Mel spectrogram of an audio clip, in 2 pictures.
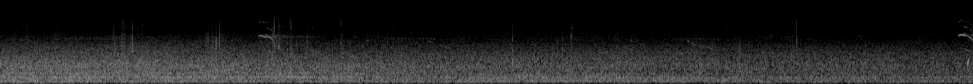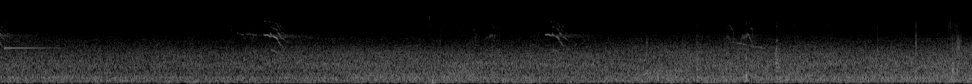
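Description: Steady outdoor background noise with a bird's short, high, falling call repeated about five times, a few seconds apart.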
